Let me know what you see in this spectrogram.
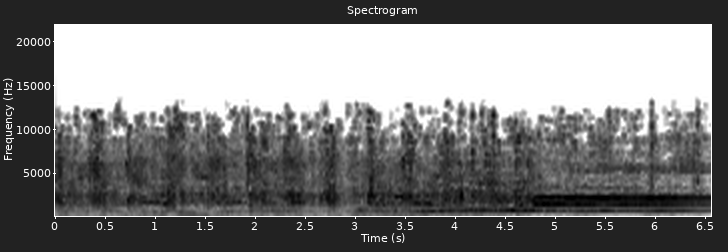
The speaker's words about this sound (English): I have a video, a really, really fun, enjoyable video, showing former U.S. Secretary of State and former CIA Director Mike Pompeo dancing with Israeli soldiers. So let's take a look. Clapping along.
